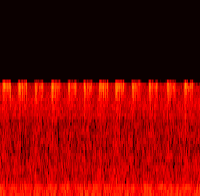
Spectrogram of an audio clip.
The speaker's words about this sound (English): So I'm going to test something out here. This is my cricket sound.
